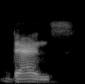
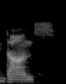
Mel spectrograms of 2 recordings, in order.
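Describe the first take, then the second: First: It is said with an American accent. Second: It is said with a British accent. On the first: "When it comes to Americans, they always say dance" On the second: "Britishers would always say dance"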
